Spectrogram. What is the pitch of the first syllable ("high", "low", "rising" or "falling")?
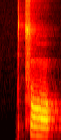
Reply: low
